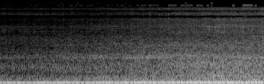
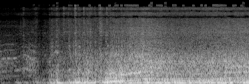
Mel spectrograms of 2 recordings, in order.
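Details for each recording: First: Plymouth TrailDuster (1974–80 era) 360 Mopar V8, first start in 21 years after sitting; exhaust broken off so idle is loud and open, steady even rumble with no misses or knocks; carburetor was suspected gummed up; normal idle. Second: Plymouth TrailDuster with a 360 Mopar V8, first start after 21 years sitting, carburetor suspected gummed: it fires after a short crank and holds a loud, blatty, uneven low rumble at idle. The exhaust has broken off, causing an exhaust leak.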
